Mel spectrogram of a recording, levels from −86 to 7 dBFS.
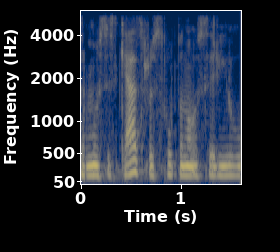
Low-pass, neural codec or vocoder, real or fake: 5.4 kHz; codec, 16 kHz, 4.8 kbps, FACodec; fake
